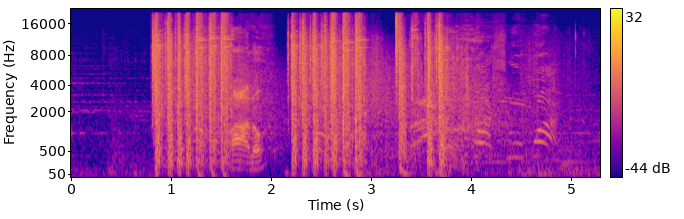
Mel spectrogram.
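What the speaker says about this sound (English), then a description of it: "Machine gunners are holding on from both directions, making sure to prioritize the target." Rapid machine gun bursts in a video game, three loud close volleys of fast repeated shots separated by short gaps, with a brief word spoken between them.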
